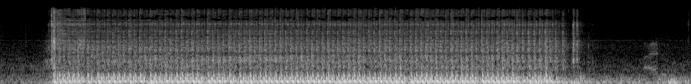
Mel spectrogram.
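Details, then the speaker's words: 2007 Honda CRF150R four-stroke single with a new OEM carb, started cold: it thumps steadily for about five seconds, then cuts out and dies when the gas is touched. Bogging on throttle. "don't good but just when you touch the gas kill"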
